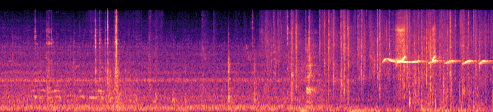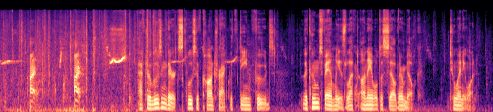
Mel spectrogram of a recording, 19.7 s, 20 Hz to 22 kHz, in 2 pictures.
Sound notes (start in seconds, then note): 0.0 sounds of machines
